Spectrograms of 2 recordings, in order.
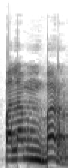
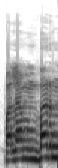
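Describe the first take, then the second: Both takes have the same delivery.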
